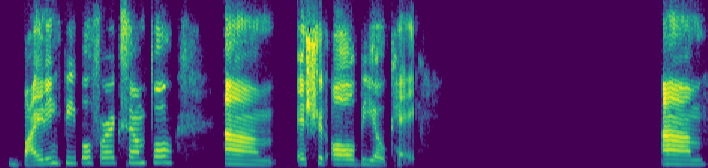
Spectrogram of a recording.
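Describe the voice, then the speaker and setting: Woman, lawyer, informal presentation, bright, dry close mic. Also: a little high, no room sound. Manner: informal, many fillers and restarts. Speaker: tenant rights attorney. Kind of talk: educational presentation.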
